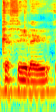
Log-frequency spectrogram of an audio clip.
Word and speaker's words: Cthulhu: Yeah, it's like I heard a couple of different ones, but I feel like Cthulhu is the geeky agreed upon pronunciation.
